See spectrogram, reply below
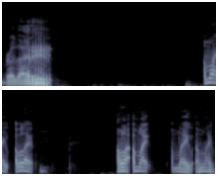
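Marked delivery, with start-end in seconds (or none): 0.4-0.7 rolled r. Retold or imitated. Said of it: "she always would roll it".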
